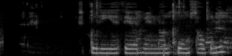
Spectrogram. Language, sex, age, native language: Icelandic, male, 11, Icelandic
